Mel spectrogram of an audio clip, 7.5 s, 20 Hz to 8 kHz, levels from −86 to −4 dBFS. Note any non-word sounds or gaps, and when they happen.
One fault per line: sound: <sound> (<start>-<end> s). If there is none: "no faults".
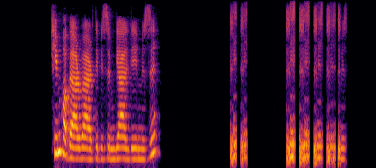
sound: laugh (4.6-5.0 s)
sound: laugh (5.7-6.9 s)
